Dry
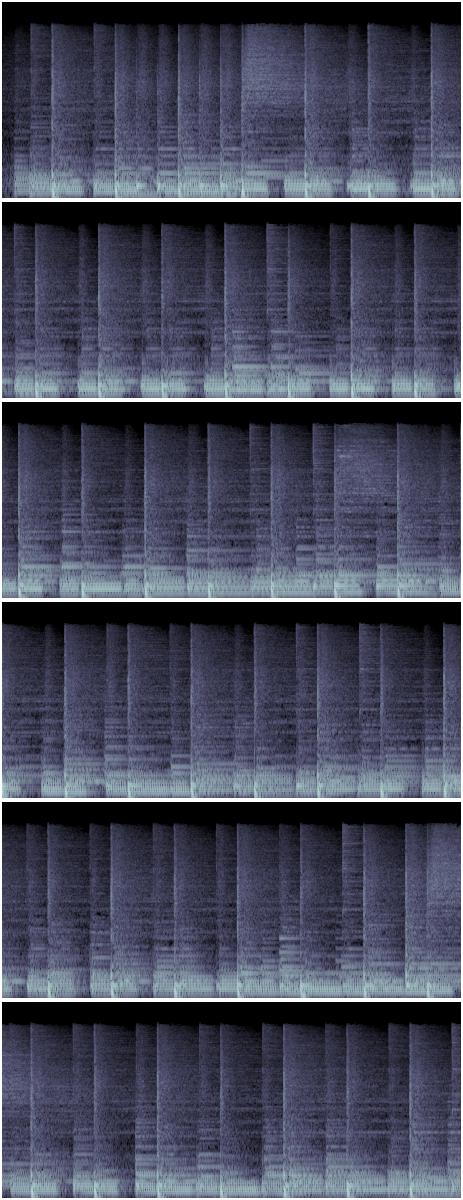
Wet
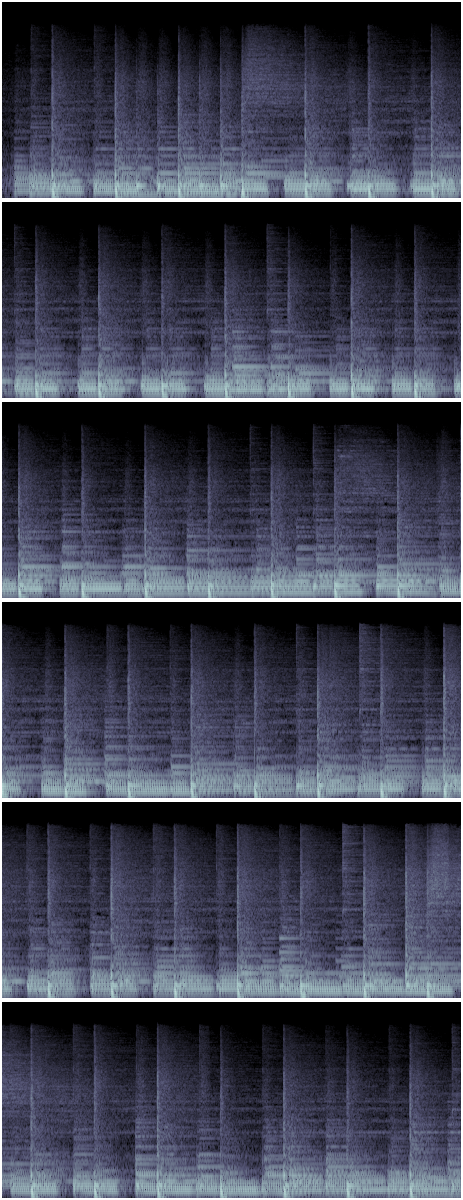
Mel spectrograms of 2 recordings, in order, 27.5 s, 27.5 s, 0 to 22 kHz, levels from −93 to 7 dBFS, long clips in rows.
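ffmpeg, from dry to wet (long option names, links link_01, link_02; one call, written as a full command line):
ffmpeg -i in.wav -af "asetnsamples=nb_out_samples=441:pad=0,asendcmd='13.52 lowpass f 3400;17.04 lowpass f 7400;22.82 lowpass f 3500;25.02 lowpass f 2000',lowpass=frequency=1800:poles=1" out.wav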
